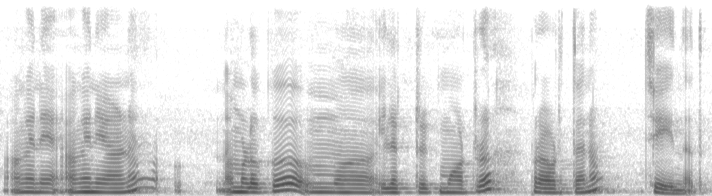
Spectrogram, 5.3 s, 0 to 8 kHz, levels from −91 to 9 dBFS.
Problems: low volume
